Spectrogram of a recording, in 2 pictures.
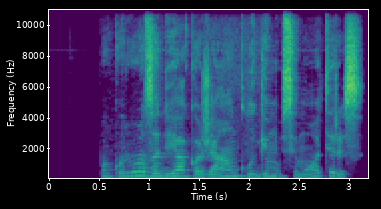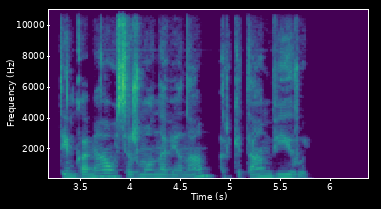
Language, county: Lithuanian, Panevėžys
